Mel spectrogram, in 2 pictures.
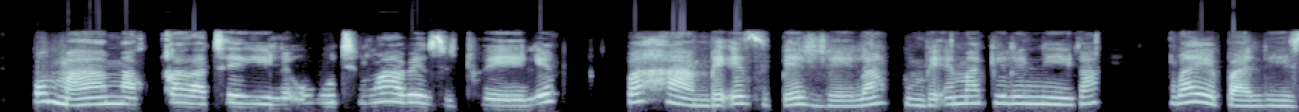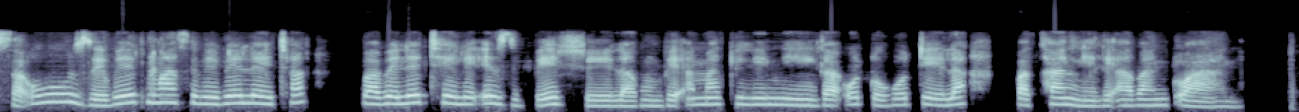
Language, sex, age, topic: North Ndebele, female, 25-35, health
